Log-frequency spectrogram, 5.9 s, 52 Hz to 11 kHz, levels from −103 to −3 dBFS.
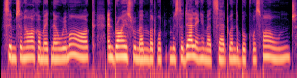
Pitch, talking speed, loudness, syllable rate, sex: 205 Hz, 180 wpm, -18 LUFS, 4.9 syllables/s, female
